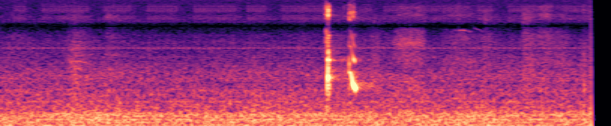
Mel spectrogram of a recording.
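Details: Two brief, quiet hiccups close together over a steady low background hum; she gets hiccups every day.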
